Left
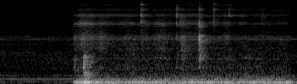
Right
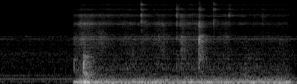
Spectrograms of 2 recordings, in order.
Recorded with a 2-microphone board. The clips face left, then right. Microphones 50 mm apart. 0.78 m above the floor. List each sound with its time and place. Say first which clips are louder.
0.7 s a zipper: even; 40° right (ahead or behind), 3 m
